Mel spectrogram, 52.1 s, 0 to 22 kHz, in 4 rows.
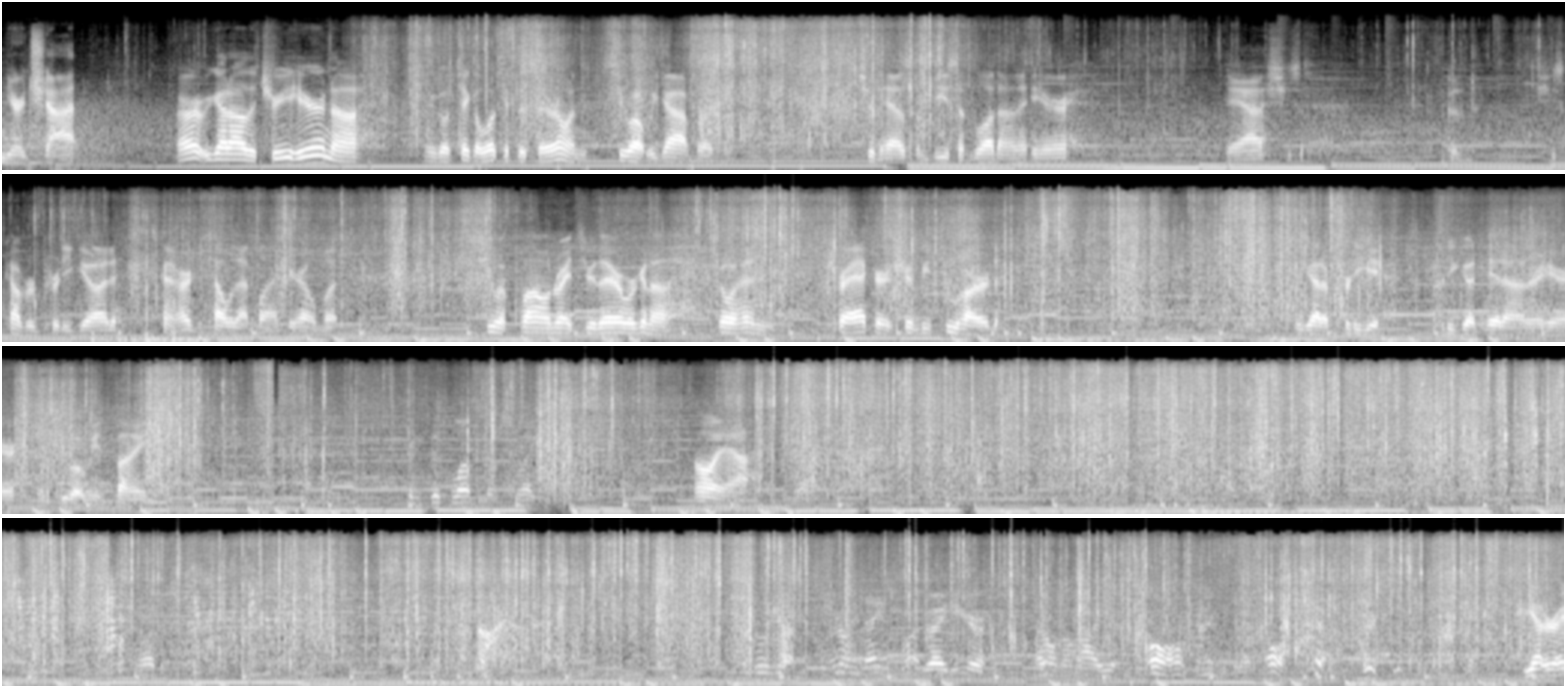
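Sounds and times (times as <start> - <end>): background music with low bass: 0.0 - 52.0
dry reeds rustling and crackling: 0.1 - 52.0.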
